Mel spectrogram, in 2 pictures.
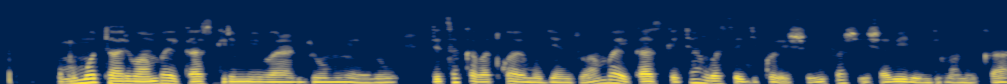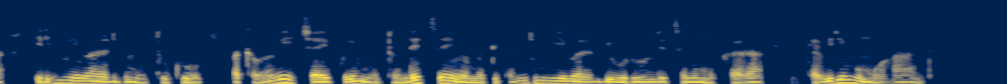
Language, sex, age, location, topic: Kinyarwanda, male, 18-24, Kigali, government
